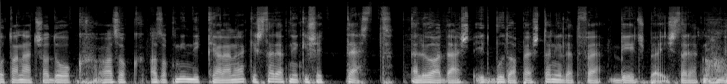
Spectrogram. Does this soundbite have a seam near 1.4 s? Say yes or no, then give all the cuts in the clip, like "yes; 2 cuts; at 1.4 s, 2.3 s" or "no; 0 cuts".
no; 1 cut; at 4.7 s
